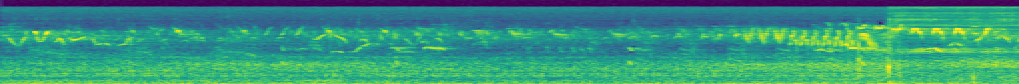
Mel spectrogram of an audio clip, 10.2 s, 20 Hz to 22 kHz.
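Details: Little grebe adult feeding with two young to look after, Dunfermline, Fife, 2 June 2020: thin, high peeping notes in a quick, overlapping stream over a steady low rumble, with a brief louder burst of noise near the end.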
